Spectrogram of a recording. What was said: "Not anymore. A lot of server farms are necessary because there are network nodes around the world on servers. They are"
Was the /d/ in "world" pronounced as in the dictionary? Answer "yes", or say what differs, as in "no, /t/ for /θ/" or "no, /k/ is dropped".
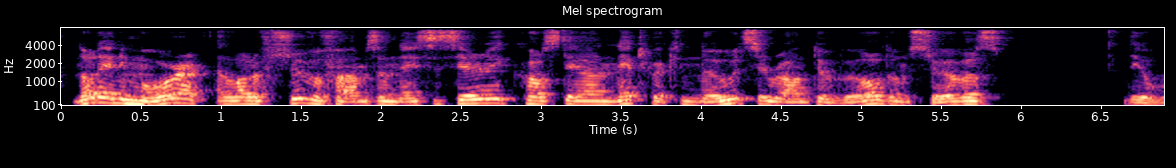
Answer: yes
